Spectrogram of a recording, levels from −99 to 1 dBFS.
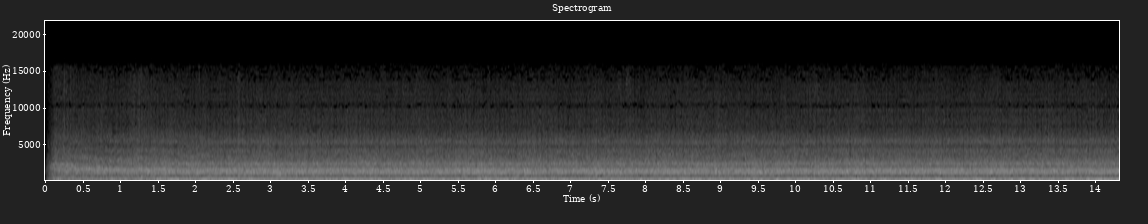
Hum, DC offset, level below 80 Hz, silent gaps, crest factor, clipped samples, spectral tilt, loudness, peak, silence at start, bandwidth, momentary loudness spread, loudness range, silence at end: none; under 0.1%; -60 dBFS; none; 14 dB; under 0.1%; -5 dB/octave; -46 LUFS; -32 dBFS; 0.05 s; 15.5 kHz; 1 LU; 0 LU; 0 s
